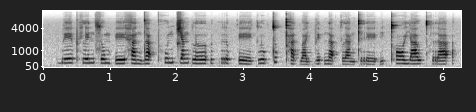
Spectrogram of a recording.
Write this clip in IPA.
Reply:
b eː˥˩ pʰ l e˥˩ n s o˥˩ m ʔ eː˦˥ h a˧ n d a˥˩ ʔ pʰ u˥˩ n t͡ɕ a˥˩ ŋ p l ɤː˦˥ ʔ ɯ˦˥ k̚ r o˥˩ k̚ ʔ eː˨˩ k l u˦˥ ʔ t u˥˩ k̚ pʰ a˨˩ t̚ w a˩˦ j b e˥˩ ʔ n a˨˩ ʔ k l a˨˩ ŋ t r eː˨˩ ʔ i˥˩ t̚ pʰ ɔː˥˩ j aː˥˩ w kʰ r a˦˥ ʔ

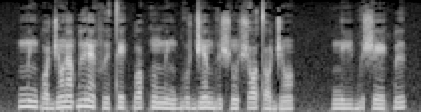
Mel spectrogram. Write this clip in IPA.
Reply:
m ĩ˦ ɡ͡b ɔ˨ d͡ʒ ɔ̃˦ ɾ ã˦ ɓ ɨ˦ ɾ ɛ̃˨ f ɨ˨ t e˦ ɡ͡b ɔ˦ k ũ˧ m ĩ˨ ɡ͡b u˦˨ d͡ʒ ɛ̃˦ b ɨ˨ ʃ ũ˨ ʃ ɔ˦ t ɔ˨ d͡ʒ ɔ̃˧ | n iː˨ b ɨ˧ ʃ eː˨ k͡p ɨ˦

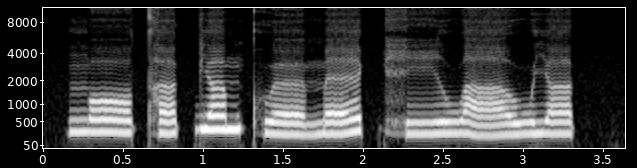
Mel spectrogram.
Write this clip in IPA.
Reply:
ŋ ɔː˨ t̪ʰ ɐ˨˥ k̚ j ɐ˥ m kʷʰ œː˨˩ m ɛː˨˥ k̚ h iː˨˧ w aː˨˥ w j ɐ˥ k̚

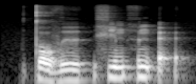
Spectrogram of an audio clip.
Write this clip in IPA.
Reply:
t̪ o˧˩ v ɨ˨˩ | x i˨˦ m h ɨ˧ ŋ ʔ ɛ̰˧˨ ʔ

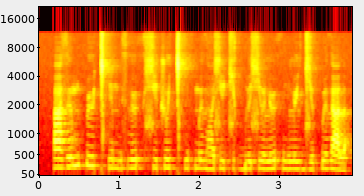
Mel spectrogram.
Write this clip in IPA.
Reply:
a z ɨ m k͡p ʉ ǀʰ i m i̤ s ð ʉ θ ɕ i t͡ʃ u lʲ ǀʰ i̤ θ m ɨ ð a̤ ɕ i t͡ɕ ɵ ɡ͡b ɨ ɕ ɨ l ʉ θ i̤ l ʉ lʲ d͡ʑ ɨ k͡p ɨ ð a l

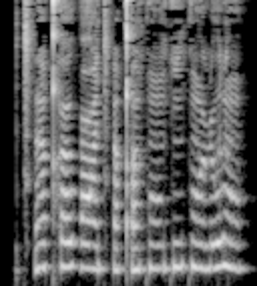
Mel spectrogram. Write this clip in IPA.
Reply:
t͡sʼ ə̃ː˨˥ qʰ u˨˥ | ʕ ə̃˨ t͡sʼ ə̃˨ qʼ õ˨ k õː˨ k ĩ˨˥ k õː˨ ɳ o˨˥ l õ˨

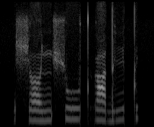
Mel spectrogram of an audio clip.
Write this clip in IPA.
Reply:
ʃ ʌ ɲ ʃ u t ɡ ɑ d i t

